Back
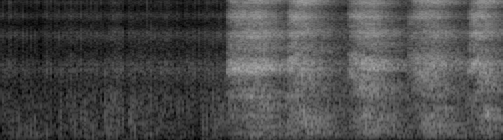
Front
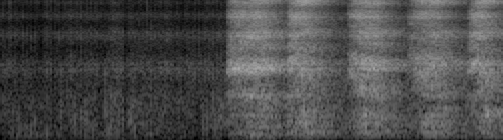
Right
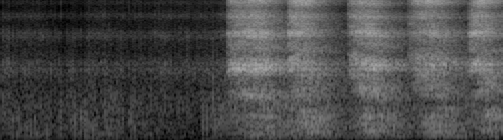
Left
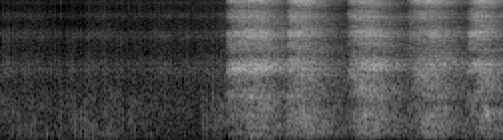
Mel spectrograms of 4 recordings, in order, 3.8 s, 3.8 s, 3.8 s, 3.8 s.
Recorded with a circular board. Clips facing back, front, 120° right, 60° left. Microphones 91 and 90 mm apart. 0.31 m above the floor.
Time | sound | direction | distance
1.7 | writing | 90° left | 1.9 m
